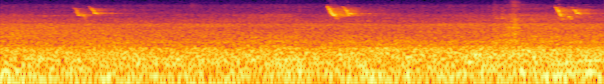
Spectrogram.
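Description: Near silence with a faint low background rumble, broken by three short, high chirps of a small bird about two and a half seconds apart.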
